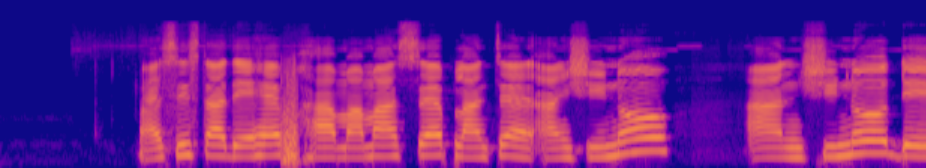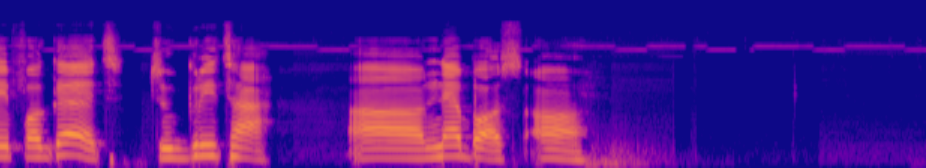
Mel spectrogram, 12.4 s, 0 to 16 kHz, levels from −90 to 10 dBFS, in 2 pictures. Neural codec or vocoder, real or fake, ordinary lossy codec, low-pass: none; real; MP3, 96 kbps; 9.9 kHz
